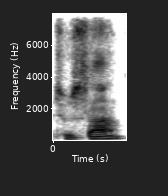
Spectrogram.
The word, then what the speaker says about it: Toussaint: Is it Toussaint? Am I saying it right? Toussaint? Yeah, Toussaint.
